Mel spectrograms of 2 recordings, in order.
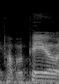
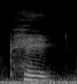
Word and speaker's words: Pape: I always get this name wrong. I want to say Papapeo, and that's not what it is. It's Pape. Oh, I want to say that Pape. Oh, I think I said that right this time.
